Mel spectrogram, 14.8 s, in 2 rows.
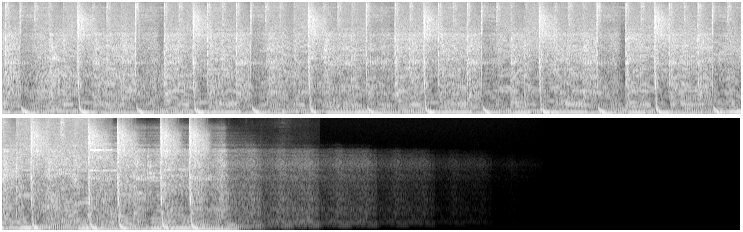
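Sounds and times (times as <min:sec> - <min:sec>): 
aggressive sport background music: 0:00.0 - 0:10.4.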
